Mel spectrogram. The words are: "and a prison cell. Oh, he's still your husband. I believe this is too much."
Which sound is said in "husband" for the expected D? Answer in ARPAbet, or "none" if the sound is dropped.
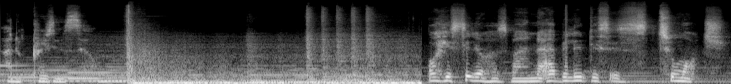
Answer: D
